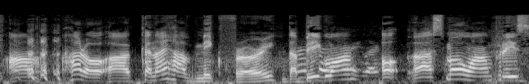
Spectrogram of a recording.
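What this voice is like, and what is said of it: Fake Japanese accent. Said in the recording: “Pretty good accent too. I mean, he's half Japanese, so you'd imagine one of his parents is Japanese, so that accent would come naturally to him.”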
